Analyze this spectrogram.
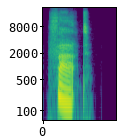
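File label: TRAP, words, British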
